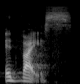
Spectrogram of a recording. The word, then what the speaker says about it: advice: First of all, pronunciation. The noun is advice. Advice. The verb is advise. Notice that voice.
